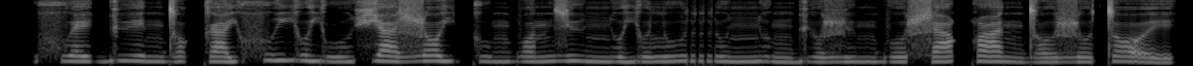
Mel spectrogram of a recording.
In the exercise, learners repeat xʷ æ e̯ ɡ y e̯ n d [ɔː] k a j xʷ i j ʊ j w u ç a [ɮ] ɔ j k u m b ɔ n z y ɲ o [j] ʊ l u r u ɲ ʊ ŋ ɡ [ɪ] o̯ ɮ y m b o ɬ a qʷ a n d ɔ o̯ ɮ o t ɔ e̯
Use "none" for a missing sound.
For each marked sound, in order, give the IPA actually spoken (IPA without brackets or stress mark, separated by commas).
ɔ, ɮ, j, y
